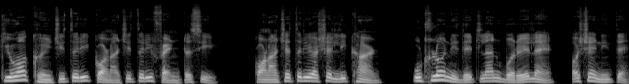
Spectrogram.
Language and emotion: Goan Konkani, neutral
